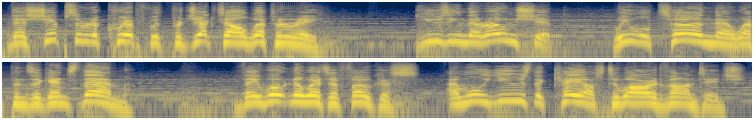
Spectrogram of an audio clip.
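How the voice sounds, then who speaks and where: Man voicing a high-pitched, commanding rebel leader. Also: lively intonation, moderate pace, fairly bright tone, soft background music. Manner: commanding, emphatic. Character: bold, commanding male rebel commander rallying troops.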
